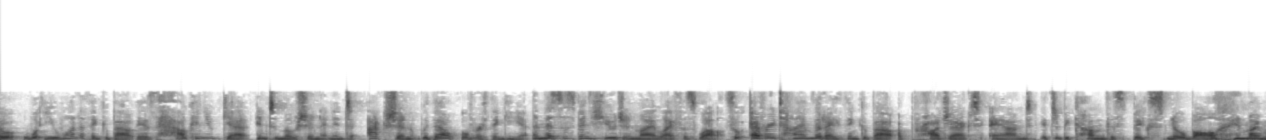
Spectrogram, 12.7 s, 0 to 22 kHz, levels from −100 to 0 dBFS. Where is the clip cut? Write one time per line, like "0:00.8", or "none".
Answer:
0:10.5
